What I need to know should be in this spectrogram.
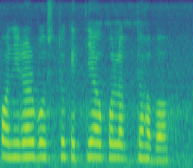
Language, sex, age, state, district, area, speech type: Assamese, female, 18-30, Assam, Darrang, rural, read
